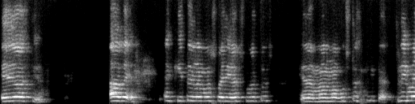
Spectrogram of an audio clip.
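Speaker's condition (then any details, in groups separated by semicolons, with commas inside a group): Cerebral palsy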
